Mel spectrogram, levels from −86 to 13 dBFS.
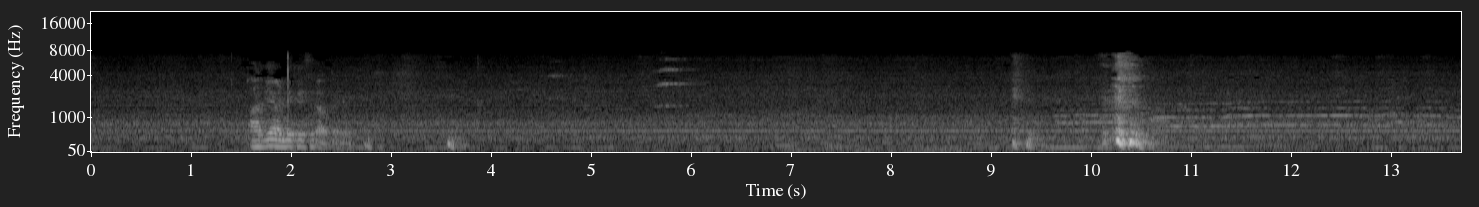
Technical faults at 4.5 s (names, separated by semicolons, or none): none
